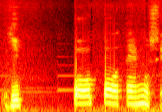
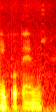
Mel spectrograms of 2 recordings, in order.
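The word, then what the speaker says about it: hippopotamus: kalau kebanjangan kan hipo Oh sori hipopotemus ya bukan hipotemus hipopotemus kan kepanjangan gitu ya Oke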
